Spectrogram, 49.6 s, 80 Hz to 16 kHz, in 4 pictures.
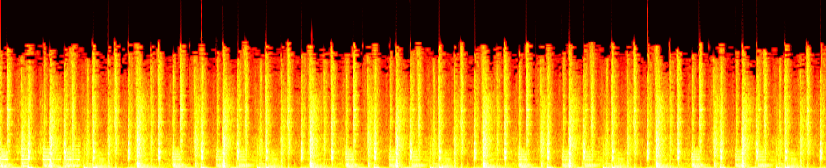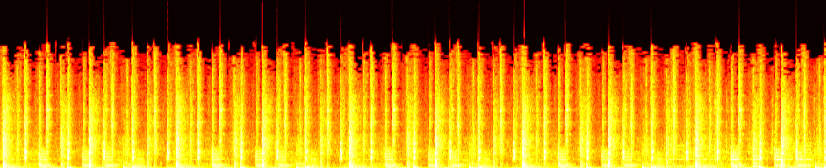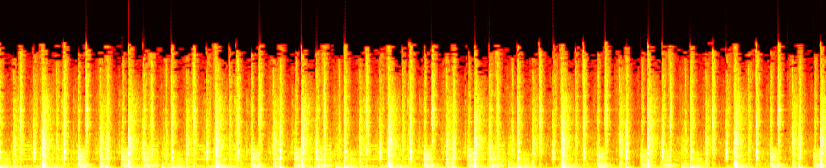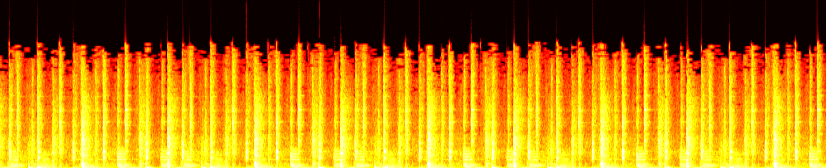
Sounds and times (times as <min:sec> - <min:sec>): Music: 0:00.0 - 0:49.5.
